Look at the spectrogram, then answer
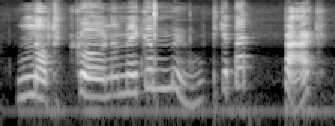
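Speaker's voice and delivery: sudden put-on British accent. Voicing a bully taunting a kid, in a british accent. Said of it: "Why am I flipping into a British accent?".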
